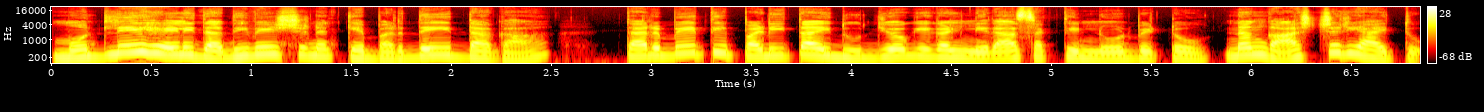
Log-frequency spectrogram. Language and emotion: Kannada, surprised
